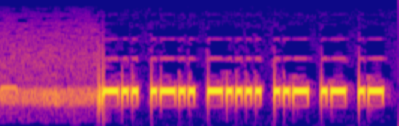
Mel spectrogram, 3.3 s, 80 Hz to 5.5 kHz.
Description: Morse code, heard as a keyed tone, about 29 wpm, 810 Hz. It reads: DL6UAA
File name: UP2L-20-CW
